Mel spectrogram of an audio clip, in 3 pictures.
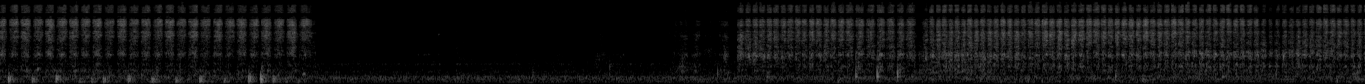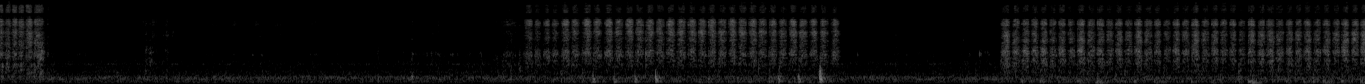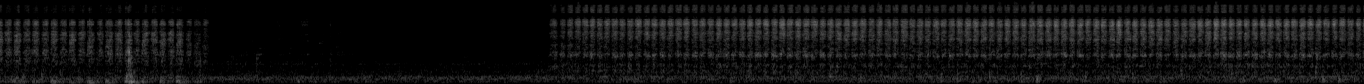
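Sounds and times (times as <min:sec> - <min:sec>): sandpaper rasping on wood: 0:00.0 - 0:03.2, 0:07.4 - 0:14.2, 0:32.8 - 0:40.9.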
